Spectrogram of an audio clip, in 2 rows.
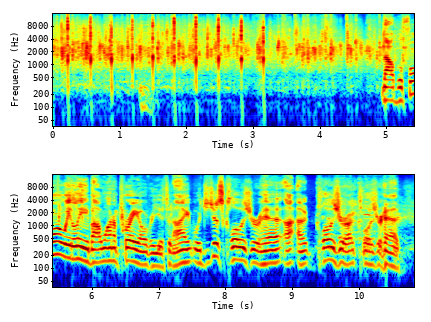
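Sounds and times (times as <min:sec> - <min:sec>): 
audience clapping in a steady rhythm: 0:00.0 - 0:05.8
scattered applause: 0:00.0 - 0:05.9
speech: 0:04.9 - 0:10.8.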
